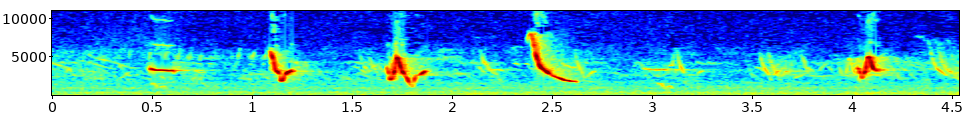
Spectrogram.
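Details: Common diuca finch singing in Chile: short, clear whistled notes, some swooping downward, given singly about every half second to second against a quiet background.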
